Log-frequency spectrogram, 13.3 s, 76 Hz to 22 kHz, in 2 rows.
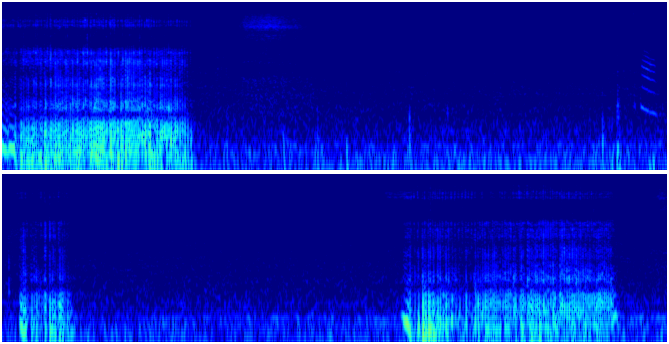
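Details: Sleeper at home gives loud, rumbling snores with long quiet pauses between them, recorded indoors in June 2017; snoring.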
